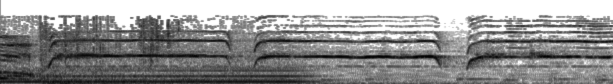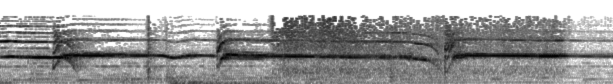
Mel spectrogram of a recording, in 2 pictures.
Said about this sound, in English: what's all that screaming about?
